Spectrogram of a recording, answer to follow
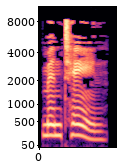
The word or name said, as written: montaine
